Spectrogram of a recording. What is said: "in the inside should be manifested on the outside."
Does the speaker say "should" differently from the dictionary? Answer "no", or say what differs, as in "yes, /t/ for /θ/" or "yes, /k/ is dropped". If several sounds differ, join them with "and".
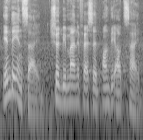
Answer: no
